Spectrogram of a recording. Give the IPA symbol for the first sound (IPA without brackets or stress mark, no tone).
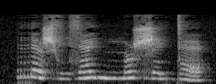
r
